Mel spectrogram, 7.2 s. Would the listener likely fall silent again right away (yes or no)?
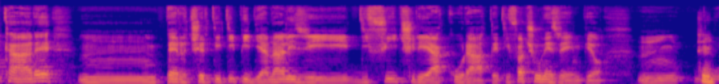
yes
